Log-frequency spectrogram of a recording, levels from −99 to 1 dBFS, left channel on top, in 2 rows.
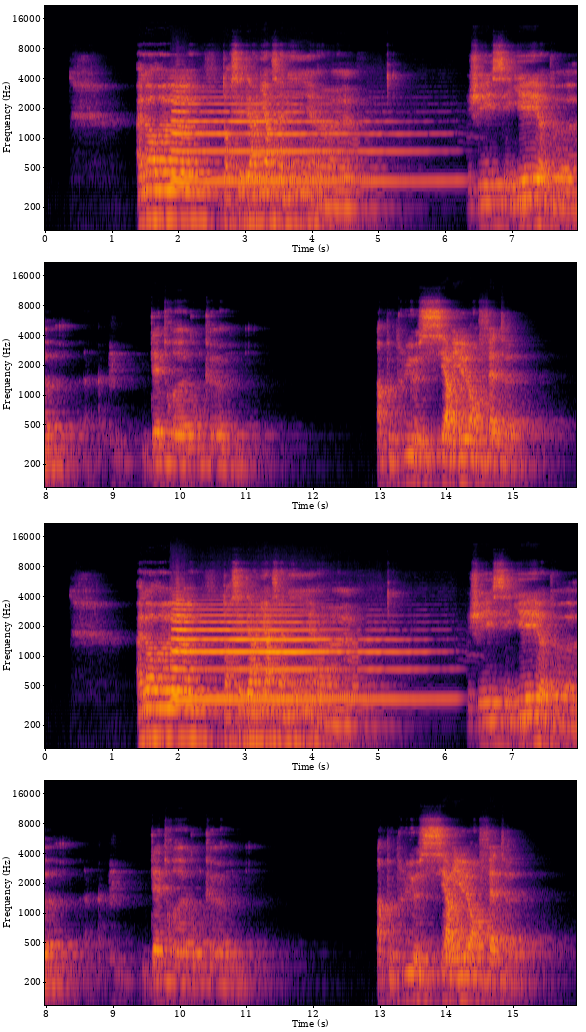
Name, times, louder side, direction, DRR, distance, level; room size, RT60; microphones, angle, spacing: voice 1, 0.4-0.9 1.4-4.7 6.3-8.3 8.9-9.1 9.4-10.9 13.0-15.0, left 1 dB, 40° left, -5 dB, 4.4 m, -29 dB
Trumpet, 1.9-6.3, right 5 dB, 20° right, 0.5 m, -27 dB
13.5 x 8.2 x 5.8 m, 1.5 s
head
